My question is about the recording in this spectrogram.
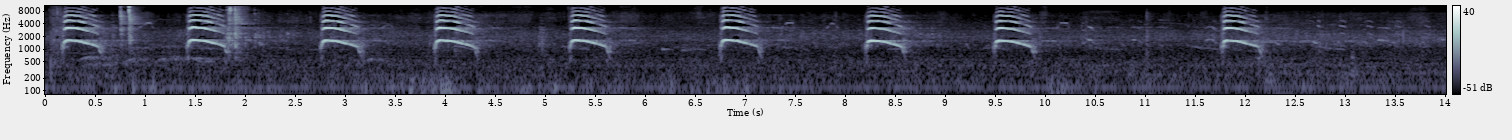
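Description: A gull calling over and over: about ten short, downward-sliding calls, roughly one every second and a half, stopping shortly before the end. It is the agitated calling of a parent gull near its chicks' nest.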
